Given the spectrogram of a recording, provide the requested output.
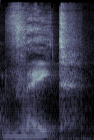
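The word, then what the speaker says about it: vet: olive bet songs uh you would call it vait and that gives you an indication that because this lacks a dog age it is pronounced like the letter v in vine but it's transliterated using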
